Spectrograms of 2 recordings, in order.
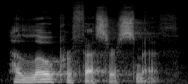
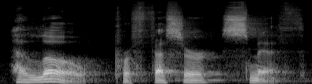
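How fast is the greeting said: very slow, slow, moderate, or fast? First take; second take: moderate; very slow. First: It is said faster again. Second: It is said very slowly. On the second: "This is slow"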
